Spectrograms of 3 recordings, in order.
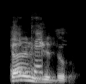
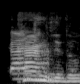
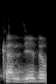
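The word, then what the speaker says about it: Candido: Is this Kjidu? Kjidu. Kjidu. So it's the first syllable. Okay. Thank you very much. But it was great. Kandidu was great as well.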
